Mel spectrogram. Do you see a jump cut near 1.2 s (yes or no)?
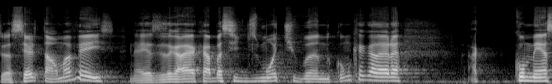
yes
